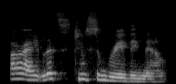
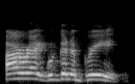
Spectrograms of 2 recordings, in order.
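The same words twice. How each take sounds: First: Gentle, hushed invitation; soft invitation. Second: Higher, firm brusque instruction; brusque announcement. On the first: Yoga teacher showing the kinder tone to her class, soft and gentle. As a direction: invite them softly into breathing. Soft take of the same instruction. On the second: Yoga teacher contrasting tones for the class, brusque instruction. Tart take of breathing instruction. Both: Shown as a demonstration.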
